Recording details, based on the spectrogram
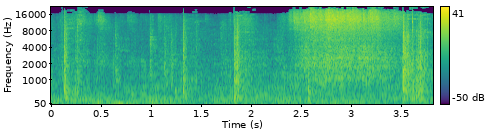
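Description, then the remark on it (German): Loud clattering and hollow thuds as a portable toilet is unloaded from a BSR sanitation truck, with scraping and a steady engine rumble underneath and a few sharp knocks near the end. “Ein Dixi-Klo wird vom BSR-Wagen abgeladen.”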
